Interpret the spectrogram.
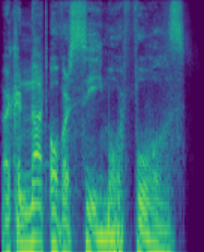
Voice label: Male Dragon ERROR FULL MINIONS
